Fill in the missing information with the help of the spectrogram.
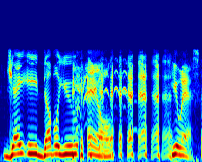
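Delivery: slow, letter by letter; mock spelling out. Shown as a demonstration. Co-host jokingly justifying how he says Julius, mock spelling out. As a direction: spell it out with pauses between letters. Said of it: "pronouncing it like it's spelled".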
